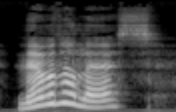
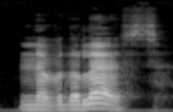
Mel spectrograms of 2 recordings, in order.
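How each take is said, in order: First: High, loud teasing echo of the word; mocking echo. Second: Said in the usual way. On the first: A narrator's reading. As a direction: echo the word back playfully, mimicking. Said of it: "he echoed". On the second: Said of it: "Snape began".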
